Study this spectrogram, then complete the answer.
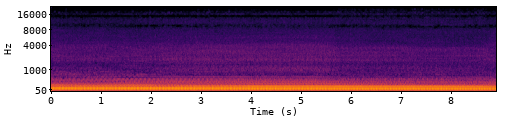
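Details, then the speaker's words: Infiniti G35 after exhaust install and valve cover and oil work, oil found in coolant and smoking; loud heavy droning idle with deep even rumble, louder than expected, cause unknown; valve cover leaking. "let's go check this motor is loud y'all I don't know what's up with that"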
